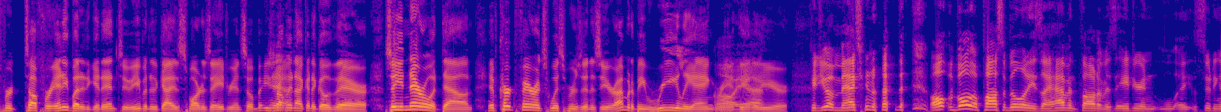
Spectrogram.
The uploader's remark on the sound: Tailgate Tuesday live from Chick-Fil-A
